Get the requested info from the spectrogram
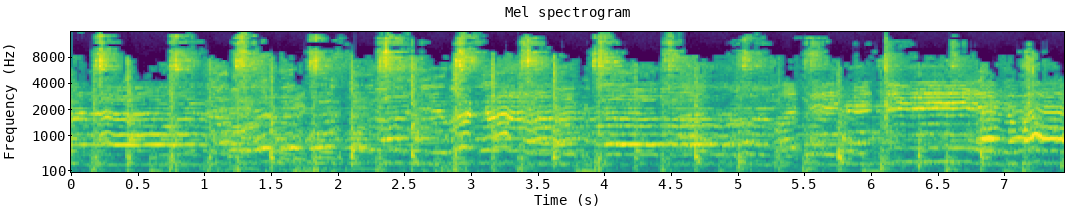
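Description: Shia matam procession music (matam saaz): a steady beat of strikes about two to three a second, with a wavering melody line over it.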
